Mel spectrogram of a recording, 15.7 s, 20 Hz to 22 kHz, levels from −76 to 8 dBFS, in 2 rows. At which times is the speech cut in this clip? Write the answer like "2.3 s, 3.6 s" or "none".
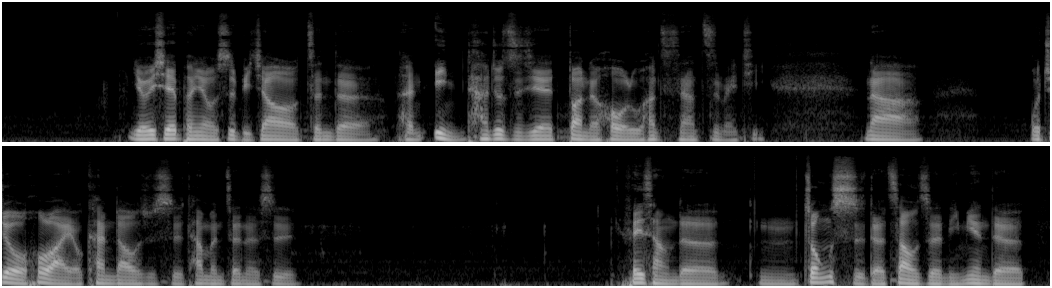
2.9 s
